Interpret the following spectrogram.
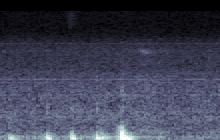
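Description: Near silence with four faint, low knocks about a quarter second apart, the last the loudest: a marker pressing on paper against a desk as a formula is written.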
